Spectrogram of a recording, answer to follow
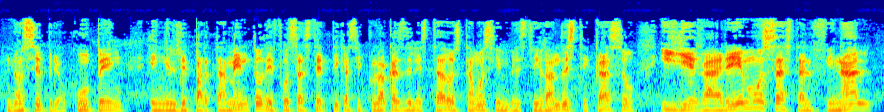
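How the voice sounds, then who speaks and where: A man's voice: on the high side, normal speed, hardly any pauses, a bit bright, slight background noise, close to an everyday voice. A man playing an earnest, pedantic government scientist, pompous and formal, in an absurd radio soap. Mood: officious.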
